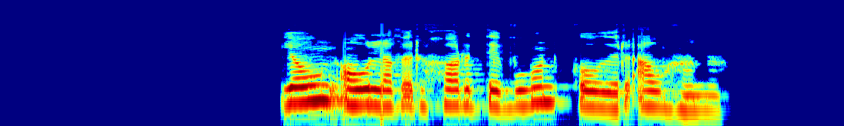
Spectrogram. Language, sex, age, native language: Icelandic, female, 30-39, Icelandic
